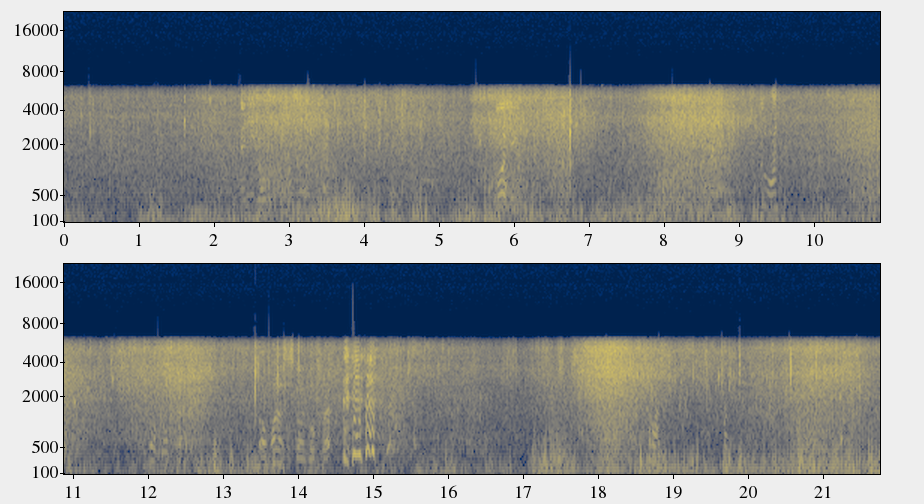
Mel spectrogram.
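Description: Small waves lap and wash onto a beach.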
